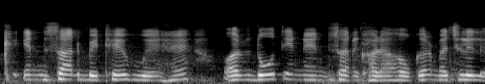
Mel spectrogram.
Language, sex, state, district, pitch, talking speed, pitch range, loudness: Hindi, female, Odisha, Khordha, 215 Hz, 175 wpm, 200-225 Hz, -18 LUFS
